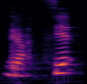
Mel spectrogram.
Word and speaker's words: grazie: both formal and informal grazie a very common mistake many learners make when pronouncing this word is that they don't pronounce the final e clearly listen closely to how i pronounce this word another aspect that can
